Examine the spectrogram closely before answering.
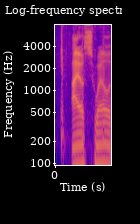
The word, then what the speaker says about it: bioswale: Bioswell is how it's pronounced.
